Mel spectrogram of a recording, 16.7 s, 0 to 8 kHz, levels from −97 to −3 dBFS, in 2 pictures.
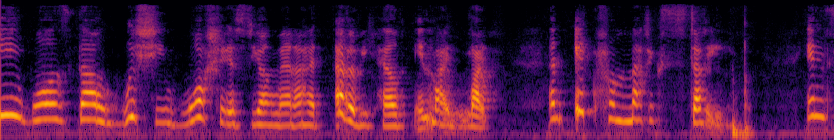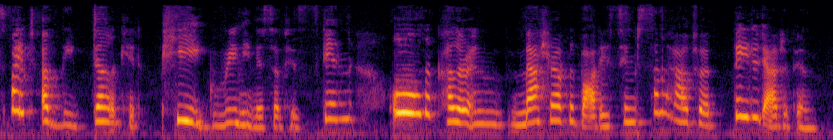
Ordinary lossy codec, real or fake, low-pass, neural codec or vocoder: MP3, 48 kbps; fake; 7.2 kHz; codec, 16 kHz, 4 kbps, FunCodec, trained on LibriTTS, 50 frames a second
